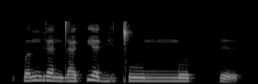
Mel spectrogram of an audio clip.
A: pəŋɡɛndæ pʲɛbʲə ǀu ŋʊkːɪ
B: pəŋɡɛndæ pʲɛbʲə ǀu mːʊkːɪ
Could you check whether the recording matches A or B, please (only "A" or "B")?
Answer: B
